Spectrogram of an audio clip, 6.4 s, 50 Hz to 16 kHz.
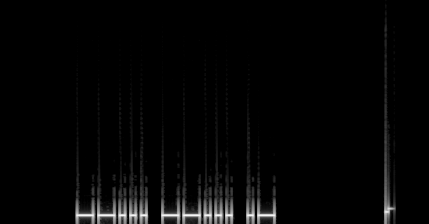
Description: Morse code, heard as a keyed tone, about 15 wpm, 700 Hz. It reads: 77A
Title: Common Cut Numbers - 3-Digit 15wpm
